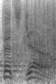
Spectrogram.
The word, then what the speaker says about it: Fitzgerald: necessary you just have to say Ella Fitzgerald ladies and gentlemen Ella FAL Cony I don't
